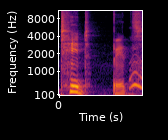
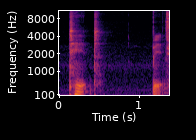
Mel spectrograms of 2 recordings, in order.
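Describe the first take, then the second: First: The first syllable ends with a d sound. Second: The first syllable ends with a t sound. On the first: The speaker calls it right. "I'm pretty sure it's tid bits" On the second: The speaker calls it wrong. "not tit bits"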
